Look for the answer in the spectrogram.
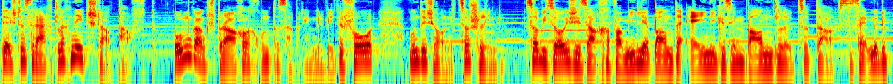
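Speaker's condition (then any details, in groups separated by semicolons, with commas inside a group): No condition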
